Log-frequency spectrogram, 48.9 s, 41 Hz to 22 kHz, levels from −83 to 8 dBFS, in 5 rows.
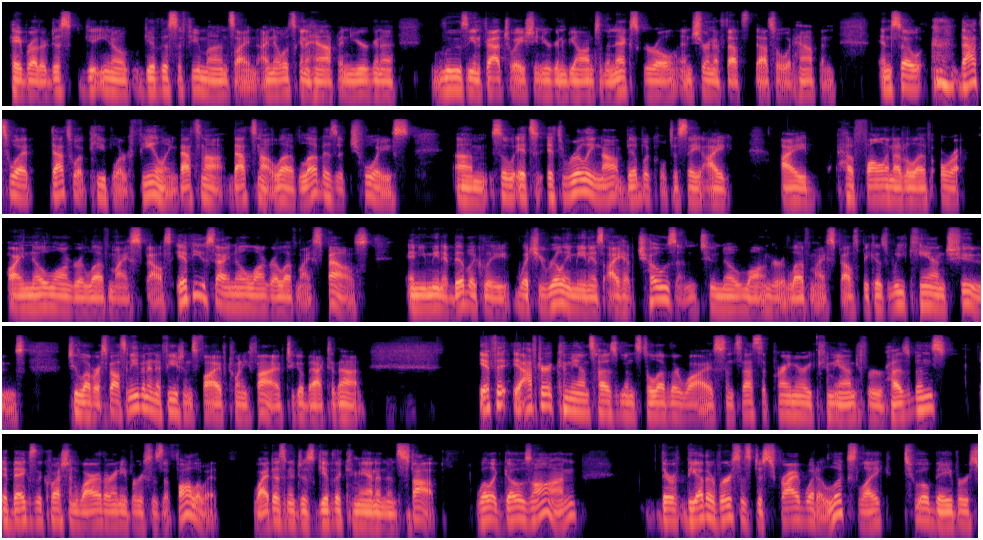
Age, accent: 30-49, American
